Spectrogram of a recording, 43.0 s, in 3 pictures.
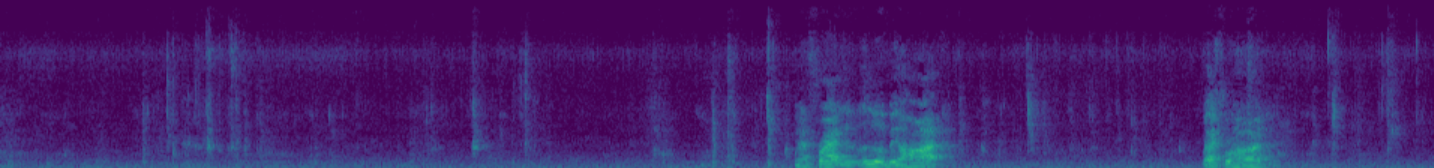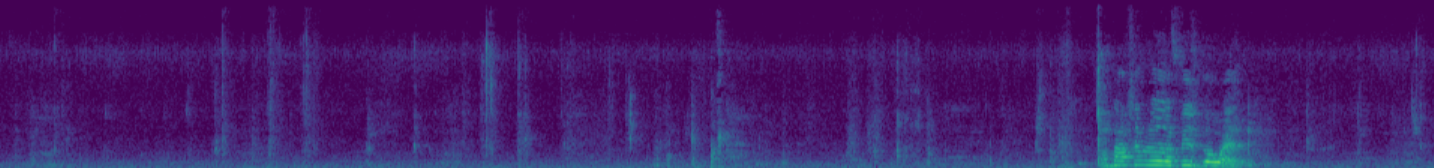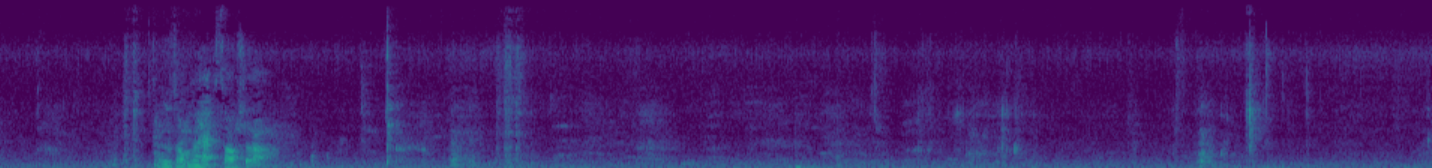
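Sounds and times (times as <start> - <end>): chewing fried fish: 0.0 - 25.4, 26.9 - 30.2, 31.5 - 43.0
lip smacks and mouth clicks: 9.6 - 12.0, 13.0 - 22.2, 27.4 - 29.2, 33.6 - 34.2, 39.9 - 42.0
faint crunchy clicks: 31.8 - 34.2.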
